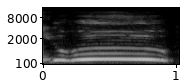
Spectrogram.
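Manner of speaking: high, loud mock cheer; retold cheering scream. Imitating cheering cinema audience, loud and high. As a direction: whoop it up like an audience at the end. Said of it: "and screaming".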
